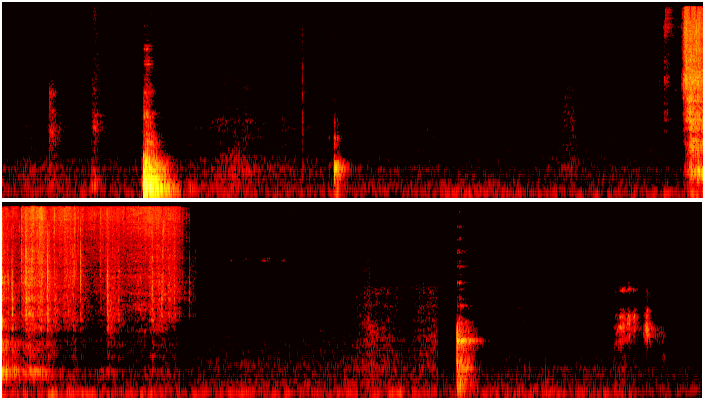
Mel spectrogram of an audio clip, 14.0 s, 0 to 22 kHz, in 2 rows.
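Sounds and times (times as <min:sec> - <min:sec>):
crinkly tearing: 0:06.8 - 0:08.9.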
